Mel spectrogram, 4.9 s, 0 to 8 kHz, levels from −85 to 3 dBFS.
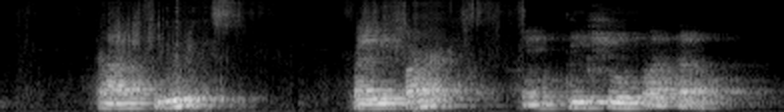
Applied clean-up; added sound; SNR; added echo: neural separator model SepFormer DNS4.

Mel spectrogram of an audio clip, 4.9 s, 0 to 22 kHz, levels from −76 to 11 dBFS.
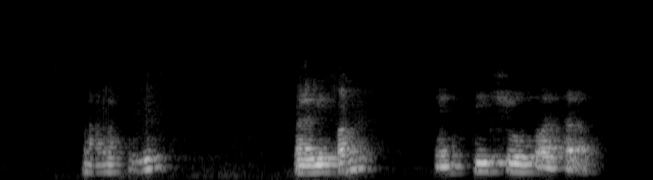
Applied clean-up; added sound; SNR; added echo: neural mask model DeepFilterNet 3.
